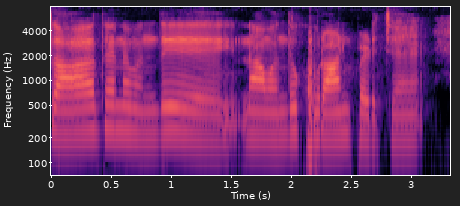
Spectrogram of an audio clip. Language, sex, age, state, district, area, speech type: Tamil, female, 30-45, Tamil Nadu, Krishnagiri, rural, spontaneous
